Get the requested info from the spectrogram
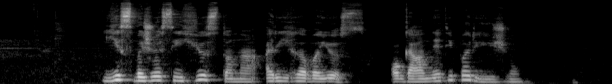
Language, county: Lithuanian, Alytus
